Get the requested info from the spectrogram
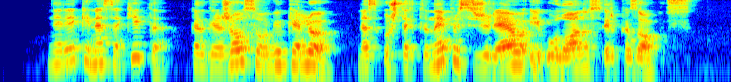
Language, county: Lithuanian, Vilnius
